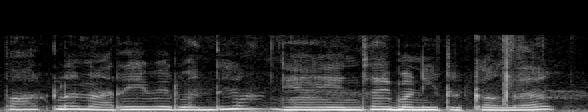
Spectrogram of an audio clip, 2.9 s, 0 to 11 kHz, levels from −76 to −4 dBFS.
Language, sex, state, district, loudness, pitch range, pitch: Tamil, female, Tamil Nadu, Kanyakumari, -12 LUFS, 240-275 Hz, 255 Hz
